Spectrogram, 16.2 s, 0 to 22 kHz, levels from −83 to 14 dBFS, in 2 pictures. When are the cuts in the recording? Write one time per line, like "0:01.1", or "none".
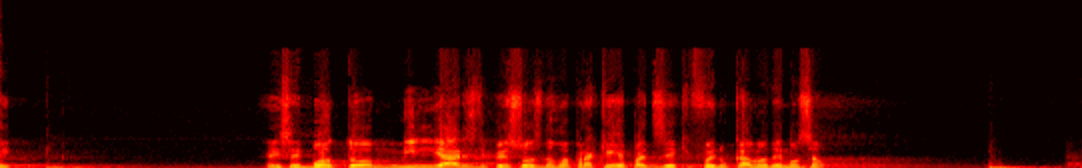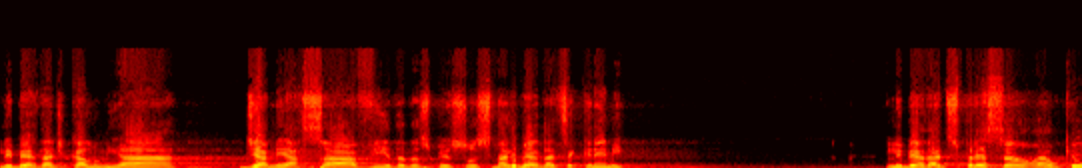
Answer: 0:08.0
